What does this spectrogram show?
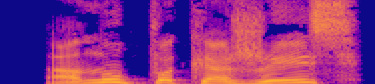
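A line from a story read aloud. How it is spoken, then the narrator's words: Shouting into darkness. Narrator (Russian): крикнул я в темноту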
